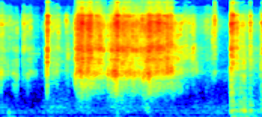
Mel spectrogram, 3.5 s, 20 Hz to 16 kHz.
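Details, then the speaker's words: Caterpillar RD4 antique tractor transmission bearing spun by hand on the bench: dry, gritty rattle rising and fading with loose clicking as it slows; bearing is junk. "And first things first, just listen to this bearing. And that thing is just completely"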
